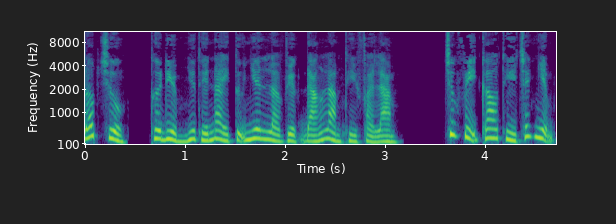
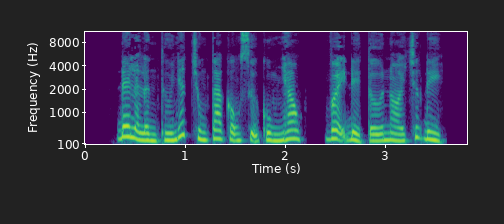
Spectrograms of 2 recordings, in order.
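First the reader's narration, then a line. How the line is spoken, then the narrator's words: Smiling. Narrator (Vietnamese): Đường Vũ Lân mỉm cười nói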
